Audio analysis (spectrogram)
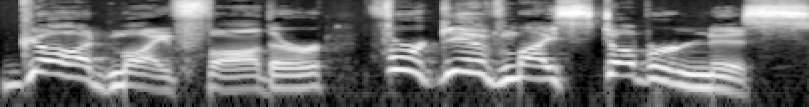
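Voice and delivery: very goofy cartoon voice with swooping pitch. Recounting something they just heard said, quoting it in a very silly cartoon voice. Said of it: "like a very silly cartoon voice say".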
